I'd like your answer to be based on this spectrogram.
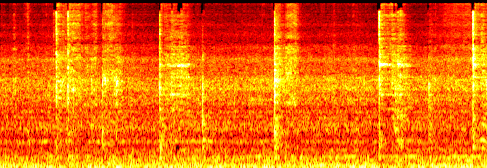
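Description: Pointed gourd stirred and fried with spices in hot oil, a steady sizzle throughout with a sharp scrape of the spoon against the pan about once a second, close and alone.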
